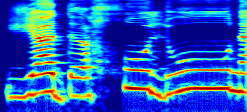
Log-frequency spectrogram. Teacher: ناسا یدخلون ید پہ قلقلہ. دال ہے اور دال جو ہے وہ جزم کے ساتھ تو قلقلہ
